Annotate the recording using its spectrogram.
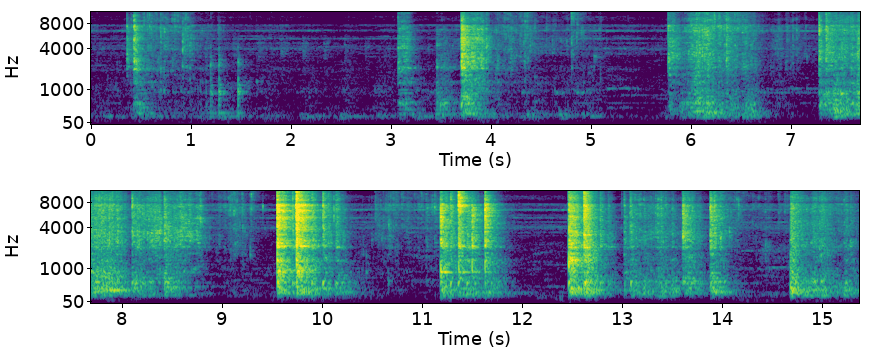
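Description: Metal kitchenware being handled: irregular bursts of scraping and clattering that grow louder about halfway through.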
